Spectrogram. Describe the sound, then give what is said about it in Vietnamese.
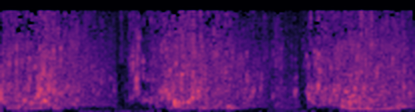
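Water churns and sloshes as a small boat is poled hard through seasonal floodwater, a continuous rushing swirl broken by two brief dips in loudness. “Rồi ra sức chống xuồng đi ồ ồ.”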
